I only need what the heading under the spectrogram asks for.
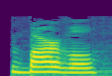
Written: barvel

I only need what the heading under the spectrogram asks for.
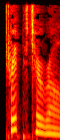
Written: tripteral

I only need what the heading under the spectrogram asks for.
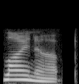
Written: lineup

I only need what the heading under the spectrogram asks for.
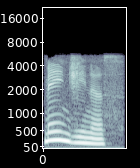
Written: manginess

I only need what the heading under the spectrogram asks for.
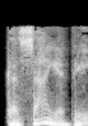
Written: cassiope

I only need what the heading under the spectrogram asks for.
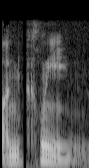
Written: unclean

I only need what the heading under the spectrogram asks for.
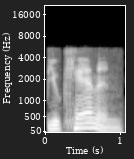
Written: Buchanan

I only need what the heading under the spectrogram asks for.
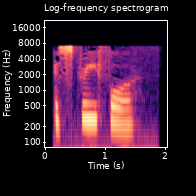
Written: esprit fort

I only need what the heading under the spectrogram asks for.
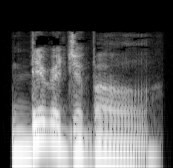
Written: dirigibility

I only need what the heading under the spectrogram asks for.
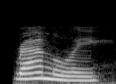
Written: ramillie

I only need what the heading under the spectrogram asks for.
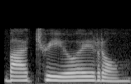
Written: botryoidal

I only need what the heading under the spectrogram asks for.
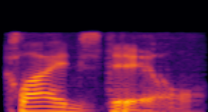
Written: Clydesdale

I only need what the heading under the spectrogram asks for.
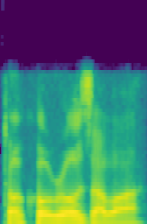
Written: Tokorozawa

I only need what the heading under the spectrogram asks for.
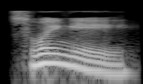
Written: swingy

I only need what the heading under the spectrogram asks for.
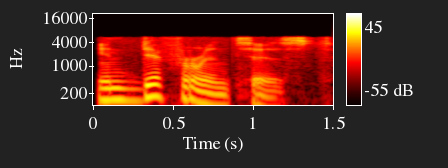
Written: indifferentist

